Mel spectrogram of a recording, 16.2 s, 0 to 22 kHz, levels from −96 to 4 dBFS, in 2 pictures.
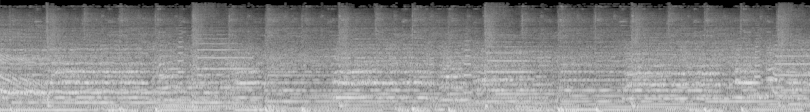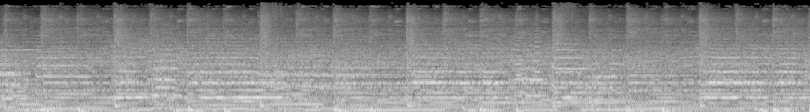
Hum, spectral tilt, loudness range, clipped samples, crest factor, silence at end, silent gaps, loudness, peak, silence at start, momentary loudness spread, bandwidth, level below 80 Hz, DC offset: none; -4.5 dB/octave; 1 LU; under 0.1%; 12 dB; 0 s; none; -11 LUFS; 0 dBFS; 0 s; 3 LU; 19.5 kHz; -22 dBFS; 3%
